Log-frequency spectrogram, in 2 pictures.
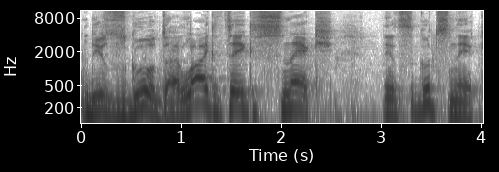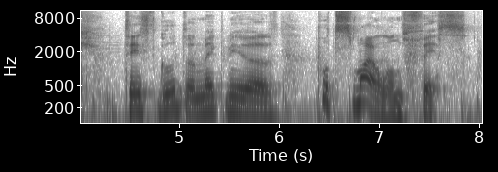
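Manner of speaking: put-on Russian accent with broken English. Pitching a snack sponsor bit for the show, in a Russian accent. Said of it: "Roll the Russian accent".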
